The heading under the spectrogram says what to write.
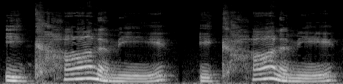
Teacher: emphasis on the second syllable and the ah vowel sound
